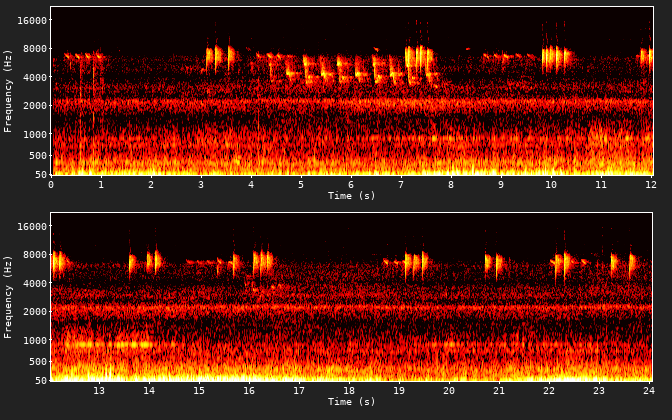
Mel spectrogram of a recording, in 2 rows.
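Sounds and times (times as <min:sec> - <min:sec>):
songbirds chirping and trilling: 0:00.1 - 0:01.8, 0:02.4 - 0:12.8, 0:13.4 - 0:17.0, 0:18.6 - 0:24.0
low rumble: 0:04.3 - 0:24.0.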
